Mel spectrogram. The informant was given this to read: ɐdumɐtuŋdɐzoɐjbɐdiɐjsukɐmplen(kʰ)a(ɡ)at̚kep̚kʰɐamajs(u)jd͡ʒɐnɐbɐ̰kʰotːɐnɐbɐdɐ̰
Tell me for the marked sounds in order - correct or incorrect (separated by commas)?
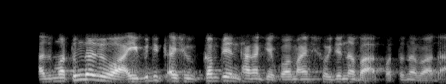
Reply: incorrect, incorrect, incorrect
